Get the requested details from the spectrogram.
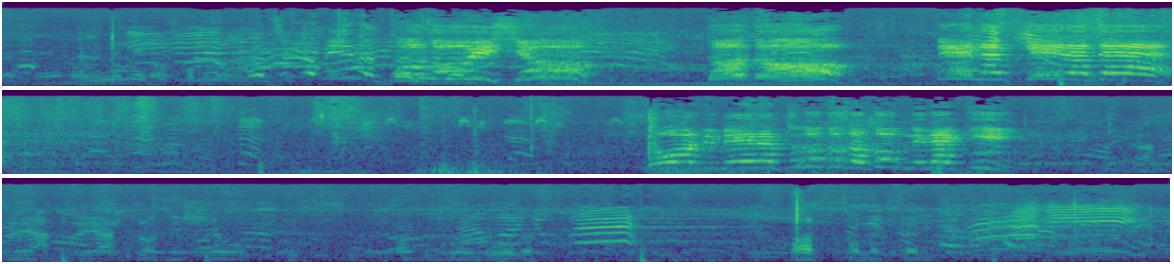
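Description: Children shout and call out to each other across an open field.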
